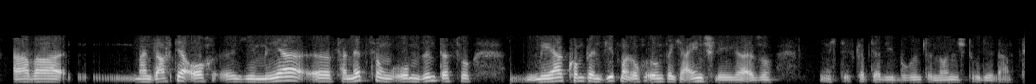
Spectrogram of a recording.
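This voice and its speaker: This man talks at a moderate pace in a medium-pitched voice with ordinary pitch variation. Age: 60s. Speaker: teacher and learning trainer. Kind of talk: interview. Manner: halting, many fillers.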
